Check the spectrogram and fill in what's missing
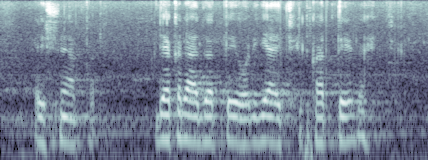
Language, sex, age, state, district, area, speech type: Maithili, female, 60+, Bihar, Begusarai, rural, spontaneous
